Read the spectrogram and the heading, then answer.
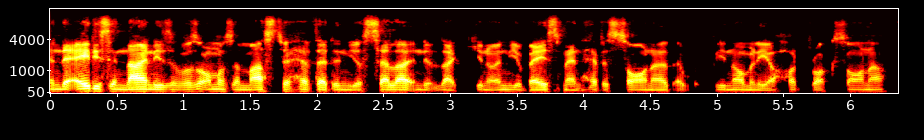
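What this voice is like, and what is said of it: Northern German accent. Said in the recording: “you might have spotted an accent, and my accent comes from Germany, Northern Germany to be precise”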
